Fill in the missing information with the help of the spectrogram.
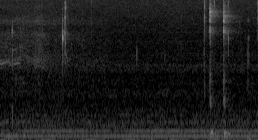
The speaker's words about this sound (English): But yeah, let's go look at the analytics. If you hear my mouse clicks, I apologize.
